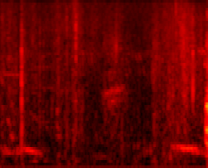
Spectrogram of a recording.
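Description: A bird cooing faintly, with a short call at the start and another near the end.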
